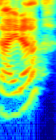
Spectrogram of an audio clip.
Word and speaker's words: Zaida: I just wanted to make a little, that happens a lot with her, but that is the way she pronounces her name is Zaida.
